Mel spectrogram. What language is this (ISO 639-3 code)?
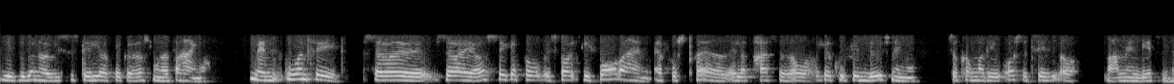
dan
